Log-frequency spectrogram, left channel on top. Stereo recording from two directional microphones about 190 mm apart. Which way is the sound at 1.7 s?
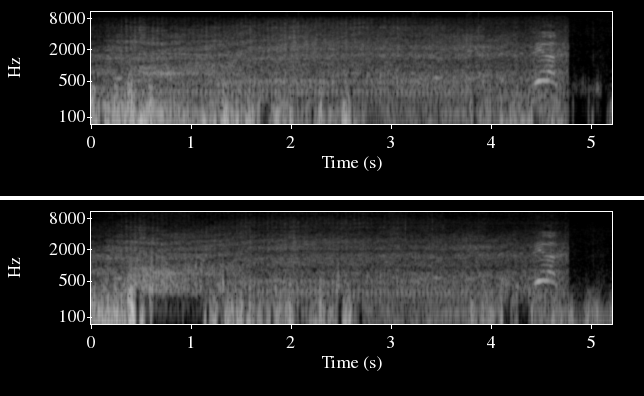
60° right (ahead or behind).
